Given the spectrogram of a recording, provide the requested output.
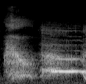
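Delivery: high sharp intake of breath; sharp gasp. Retold or imitated. Skydiver feeling the chute pull, sharp gasp. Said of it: "It's like three seconds of free fall".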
